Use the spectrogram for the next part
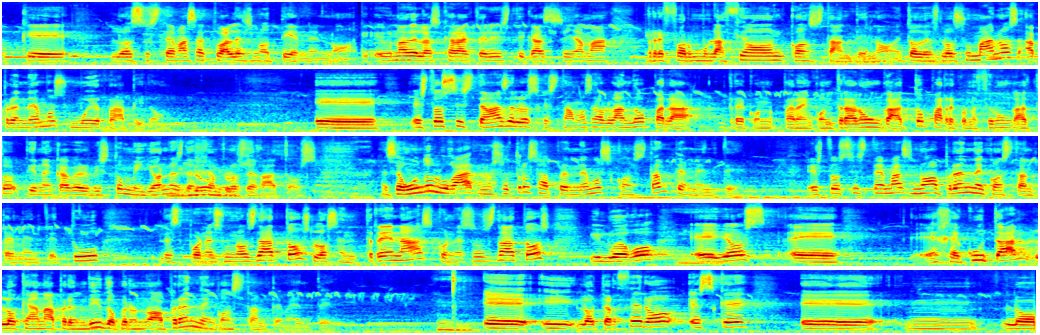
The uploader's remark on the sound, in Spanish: Escapa del ruido de la ciudad para cobijarse en el jardín de ‘La Biblioteca de la Memoria’, un lugar más asimilable a las condiciones del entorno ancestral en el que tomó forma nuestro actual cerebro.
